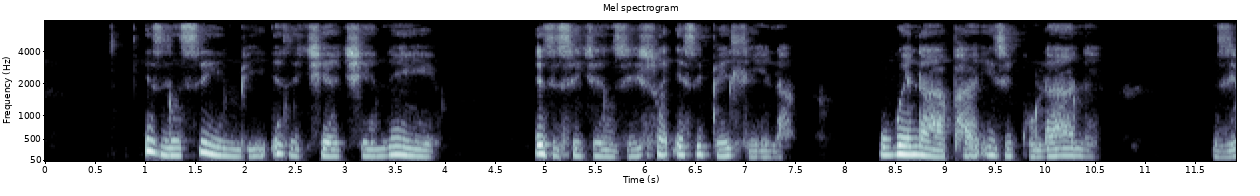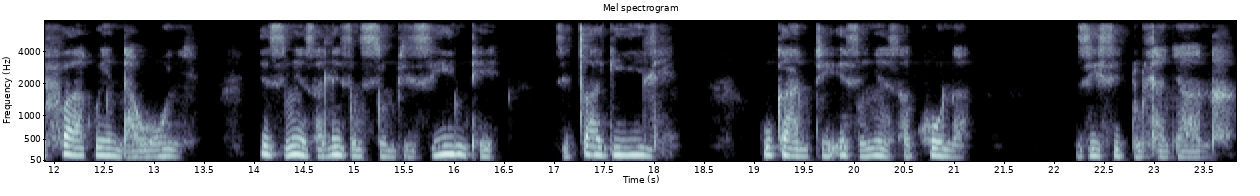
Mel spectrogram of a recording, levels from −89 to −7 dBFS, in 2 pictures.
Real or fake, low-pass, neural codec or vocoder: real; 7.2 kHz; none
